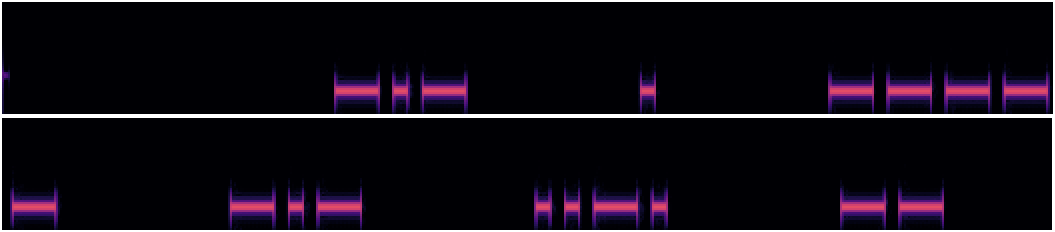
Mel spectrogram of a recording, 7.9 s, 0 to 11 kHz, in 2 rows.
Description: Morse code, heard as a keyed tone, about 22 wpm, spaced as for 10 wpm, 700 Hz. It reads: KE0KFM
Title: USA Call Signs - 6 Characters - 4x Character Spacing - 22wpm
